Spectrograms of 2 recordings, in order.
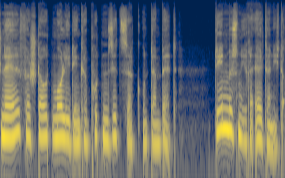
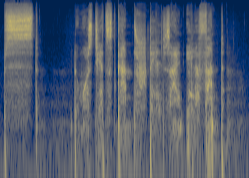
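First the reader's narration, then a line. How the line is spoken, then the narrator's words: Whisper. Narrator (German): flüstert sie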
